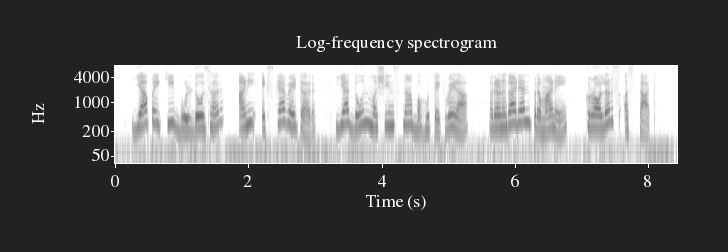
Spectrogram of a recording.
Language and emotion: Marathi, neutral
